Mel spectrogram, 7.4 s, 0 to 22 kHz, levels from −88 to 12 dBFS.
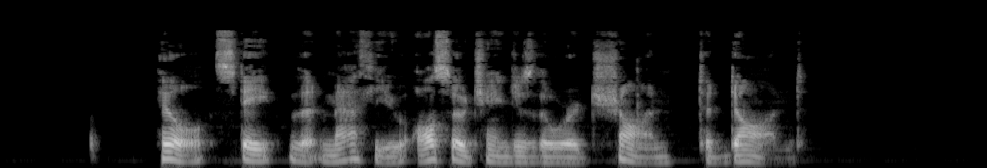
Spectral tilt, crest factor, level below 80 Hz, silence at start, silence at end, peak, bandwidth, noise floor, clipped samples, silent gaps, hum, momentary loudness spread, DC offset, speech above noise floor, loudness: -3.5 dB/octave; 20 dB; -60 dBFS; 1.2 s; 1.4 s; -2 dBFS; 11.5 kHz; -88 dBFS; under 0.1%; none; none; 14 LU; under 0.1%; 67 dB; -21 LUFS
